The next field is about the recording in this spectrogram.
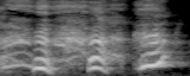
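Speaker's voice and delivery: loud, high-pitched laugh; laugh through emotion. Real, not acted. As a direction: burst out laughing to avoid crying. Laughing off the urge to cry.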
